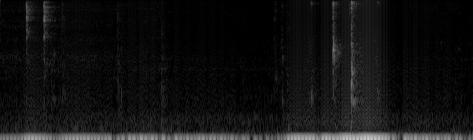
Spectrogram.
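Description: Computer keyboard keys being typed: a couple of keystrokes just after the start, then a quick run of several keystrokes in the second half.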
